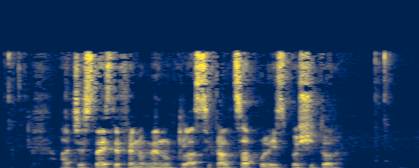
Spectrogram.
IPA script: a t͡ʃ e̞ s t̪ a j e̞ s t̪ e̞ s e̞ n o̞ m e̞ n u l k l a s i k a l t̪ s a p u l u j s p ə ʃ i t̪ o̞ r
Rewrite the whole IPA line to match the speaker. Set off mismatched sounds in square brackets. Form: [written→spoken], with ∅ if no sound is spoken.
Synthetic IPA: a t͡ʃ e̞ s t̪ a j e̞ s t̪ e̞ [s→f] e̞ n o̞ m e̞ n u l k l a s i k a l t̪ s a p u l u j s p ə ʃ i t̪ o̞ r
